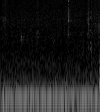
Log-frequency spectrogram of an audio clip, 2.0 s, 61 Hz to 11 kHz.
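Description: A few faint clicks and taps of small plastic toy accessories being handled, a 1/6-scale figure's ammunition box and rockets, over a steady low hum.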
